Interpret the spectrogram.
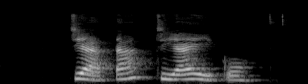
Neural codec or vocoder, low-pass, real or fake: none; 10.8 kHz; real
